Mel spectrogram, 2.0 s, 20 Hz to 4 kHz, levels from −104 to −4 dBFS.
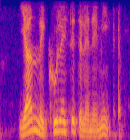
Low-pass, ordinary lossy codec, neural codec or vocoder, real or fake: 3.6 kHz; Opus, 16 kbps; none; real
